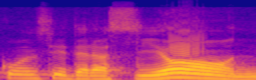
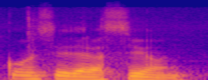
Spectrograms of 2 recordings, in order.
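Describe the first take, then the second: First: The stressed syllable is noticeably lengthened. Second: All syllables are about equal in length. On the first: The speaker calls it wrong. "No se alarga mucho la sílaba tónica. No se dice consideración" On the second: The speaker calls it right. "sino consideración"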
